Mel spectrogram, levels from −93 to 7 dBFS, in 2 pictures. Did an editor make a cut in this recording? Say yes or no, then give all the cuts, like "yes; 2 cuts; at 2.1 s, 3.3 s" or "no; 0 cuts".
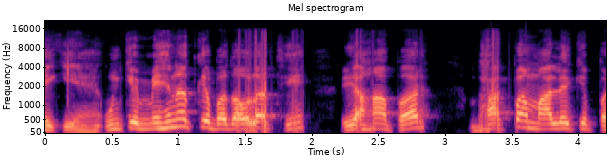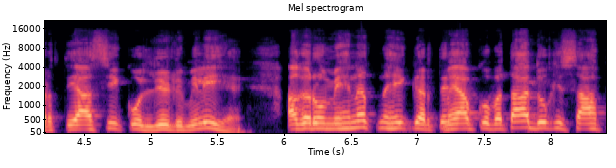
yes; 1 cut; at 7.2 s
